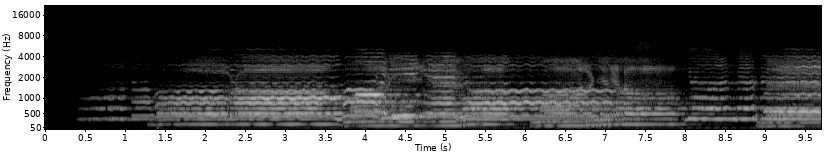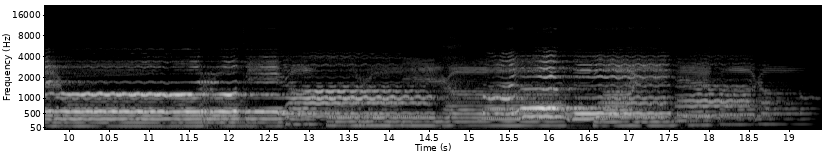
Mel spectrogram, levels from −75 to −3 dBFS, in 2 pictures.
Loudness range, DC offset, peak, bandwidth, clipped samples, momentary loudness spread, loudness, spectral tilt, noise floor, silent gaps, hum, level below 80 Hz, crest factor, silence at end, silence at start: 7 LU; under 0.1%; -12 dBFS; 12.5 kHz; under 0.1%; 14 LU; -29 LUFS; -6 dB/octave; -63 dBFS; none; none; -70 dBFS; 18 dB; 0.15 s; 0.55 s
